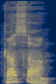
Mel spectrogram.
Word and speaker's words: коса: Коса, коса, scythe. I hate this word. I always forget how to pronounce it in English, but in Russian it's pretty easy.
